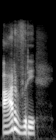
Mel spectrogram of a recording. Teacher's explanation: a proparoxítona com a força na antipenúltima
